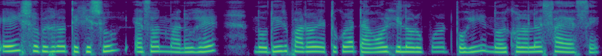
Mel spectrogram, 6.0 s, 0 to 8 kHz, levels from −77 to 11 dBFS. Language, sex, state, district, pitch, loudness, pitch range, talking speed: Assamese, female, Assam, Kamrup Metropolitan, 245 Hz, -15 LUFS, 235-255 Hz, 150 wpm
